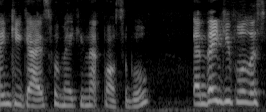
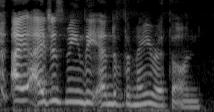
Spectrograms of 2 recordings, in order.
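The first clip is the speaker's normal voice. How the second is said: laughing; 4 semitones higher, 6 dB louder than usual. Real, not acted. Laughs at own misstatement.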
